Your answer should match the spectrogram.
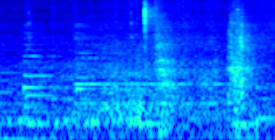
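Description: Soft background music on acoustic guitar, with a faint knock near the end as a wooden kitchen drawer is pushed shut.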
